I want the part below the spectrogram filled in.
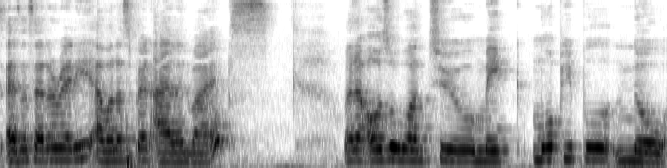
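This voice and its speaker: A woman's voice: medium pitch, a little mellow, echoey room. A young woman from Austria, introducing her vlog channel in an earnest, enthusiastic way. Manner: earnest, enthusiastic, list-like delivery. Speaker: content creator.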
